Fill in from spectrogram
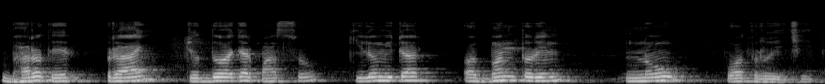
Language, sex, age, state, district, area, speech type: Bengali, male, 18-30, West Bengal, Uttar Dinajpur, urban, read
